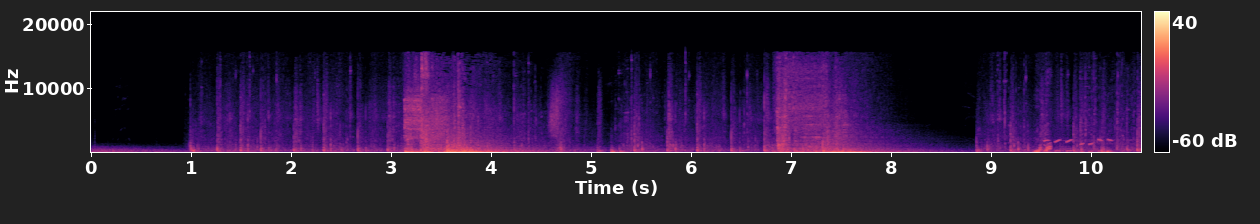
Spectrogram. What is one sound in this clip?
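Footsteps clatter quickly on a metal floor.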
